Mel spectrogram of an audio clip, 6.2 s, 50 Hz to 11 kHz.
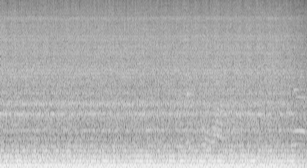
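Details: LS-swapped 1992 Dodge Dakota, first start after fitting a catch can and plugging the PCV/metered vacuum port, cylinder pressures about 15% apart: heavy, uneven lumpy rumble. Running rough after a hard start; vacuum leak or flooding suspected, engine damage possible.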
